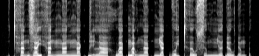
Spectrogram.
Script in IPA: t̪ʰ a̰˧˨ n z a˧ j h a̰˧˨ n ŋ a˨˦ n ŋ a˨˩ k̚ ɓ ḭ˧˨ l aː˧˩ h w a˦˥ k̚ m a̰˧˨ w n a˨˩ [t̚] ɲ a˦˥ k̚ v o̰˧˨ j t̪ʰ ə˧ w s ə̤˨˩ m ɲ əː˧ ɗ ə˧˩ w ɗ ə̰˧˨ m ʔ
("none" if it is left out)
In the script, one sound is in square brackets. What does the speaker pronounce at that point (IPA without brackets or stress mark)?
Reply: k̚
